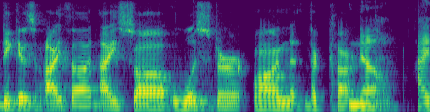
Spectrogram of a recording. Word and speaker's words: Worcester: Or if you want to be really authentic, the way you pronounce it from when you're from Fitchburg is Wista.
